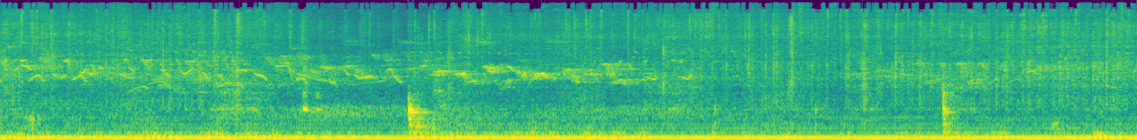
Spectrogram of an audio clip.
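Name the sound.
cheese melting and sizzling in pan on low gas flame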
